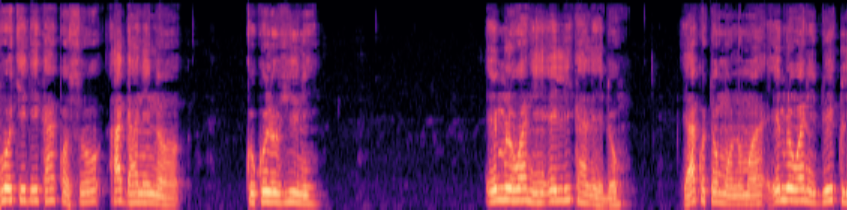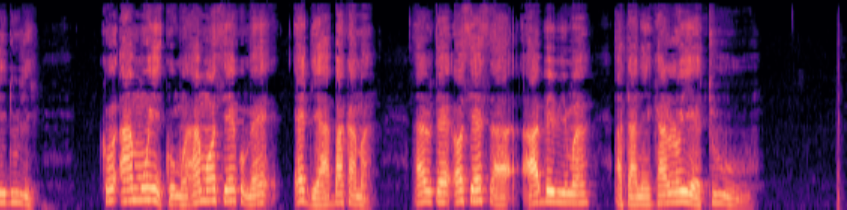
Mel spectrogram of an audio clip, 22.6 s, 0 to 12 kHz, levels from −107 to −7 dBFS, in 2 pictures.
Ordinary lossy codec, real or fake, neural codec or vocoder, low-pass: AAC, 32 kbps; real; none; 10.8 kHz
